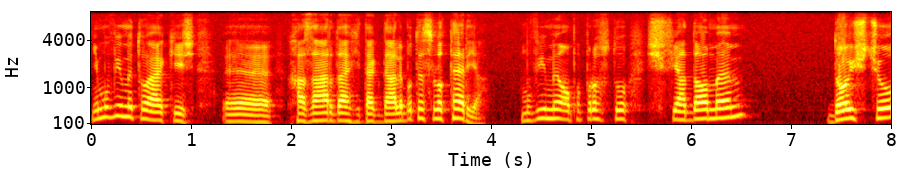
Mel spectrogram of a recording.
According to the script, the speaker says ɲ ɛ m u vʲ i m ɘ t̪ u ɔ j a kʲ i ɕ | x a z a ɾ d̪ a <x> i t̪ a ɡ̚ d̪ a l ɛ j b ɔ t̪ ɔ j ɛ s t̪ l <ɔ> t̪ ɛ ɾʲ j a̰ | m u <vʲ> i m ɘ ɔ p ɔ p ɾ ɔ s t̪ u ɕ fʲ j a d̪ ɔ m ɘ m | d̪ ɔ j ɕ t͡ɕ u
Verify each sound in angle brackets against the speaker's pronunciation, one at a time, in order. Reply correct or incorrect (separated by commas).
correct, correct, correct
